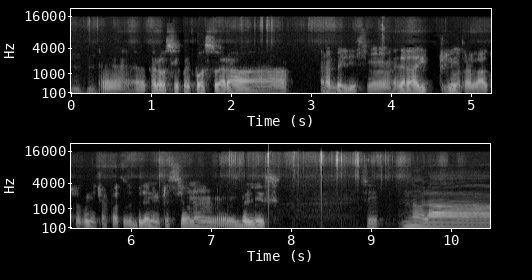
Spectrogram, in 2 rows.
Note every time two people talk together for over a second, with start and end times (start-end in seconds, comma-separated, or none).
none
